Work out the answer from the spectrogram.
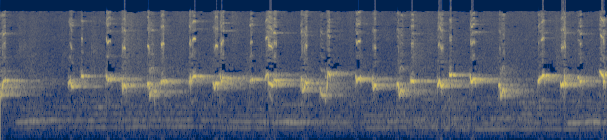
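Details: A yellow-vented bulbul (Pycnonotus goiavier) sings a very chatty, long unbroken run of bubbly, liquid whistled notes, quick and slightly rising and falling, with no other sounds.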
